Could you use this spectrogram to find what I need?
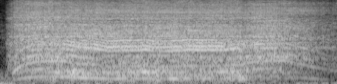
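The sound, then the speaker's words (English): An electric pencil sharpener grinds a pencil in one steady burst of about a second and a half, a loud buzzing whir with a rough, scratchy edge that shifts slightly in pitch. No one talks. “Do you remember the sound of a pencil sharpener?”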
